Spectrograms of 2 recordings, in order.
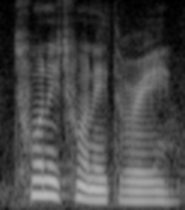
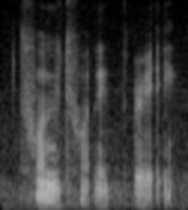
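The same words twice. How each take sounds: First: Said in the usual way. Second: Breathy whispered aside; hushed knowing whisper. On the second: Real, not acted. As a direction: whisper it like a shared secret. Knowing repeat of the year.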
